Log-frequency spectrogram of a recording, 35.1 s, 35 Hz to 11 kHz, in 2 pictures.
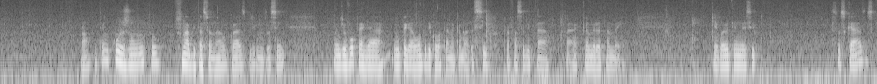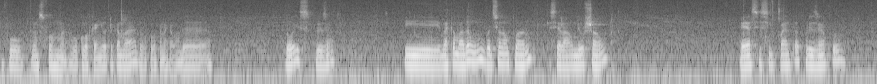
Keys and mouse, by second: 0.8-1.3 middle drag, 5.1 KP_1, 7.9 right click, 8.8 m, 9.7-10.3 middle drag, 10.5-12.4 drag, 11.2 m, 13.8 b, 15.5 z, 16.0 z, 18.4 middle click, 19.3 m, 26.2 shift+c, 27.0 shift+a, 29.7 Tab, 32.4 s.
